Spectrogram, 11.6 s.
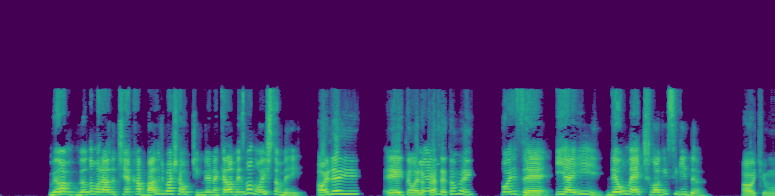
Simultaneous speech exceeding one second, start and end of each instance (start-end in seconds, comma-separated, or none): none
